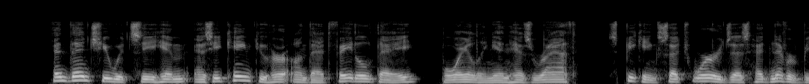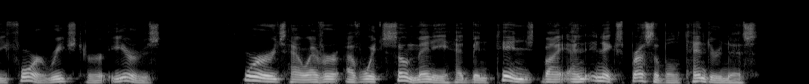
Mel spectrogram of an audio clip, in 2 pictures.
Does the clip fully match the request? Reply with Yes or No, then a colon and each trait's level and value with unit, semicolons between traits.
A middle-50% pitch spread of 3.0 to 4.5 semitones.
No: average, 5.2 semitones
